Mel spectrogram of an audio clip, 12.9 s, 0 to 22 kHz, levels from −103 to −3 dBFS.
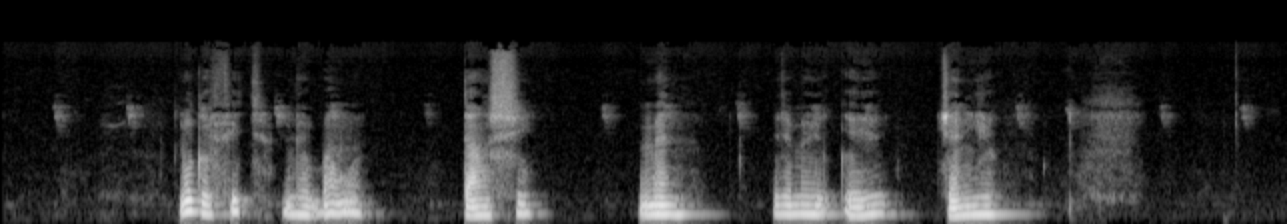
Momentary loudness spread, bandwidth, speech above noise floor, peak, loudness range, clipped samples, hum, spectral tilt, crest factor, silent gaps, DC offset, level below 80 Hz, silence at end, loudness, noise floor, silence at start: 13 LU; 9.6 kHz; 56 dB; -4 dBFS; 3 LU; under 0.1%; none; -7.5 dB/octave; 20 dB; none; under 0.1%; -58 dBFS; 2.7 s; -22 LUFS; -77 dBFS; 1.8 s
